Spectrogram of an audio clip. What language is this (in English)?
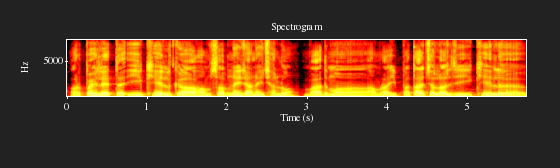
Maithili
